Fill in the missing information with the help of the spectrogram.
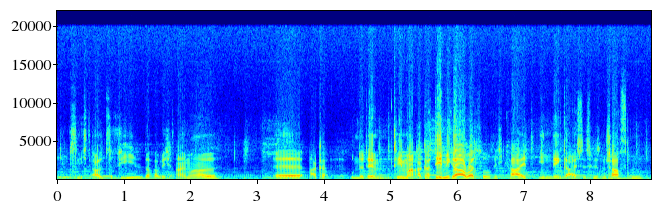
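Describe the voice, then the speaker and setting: Soft music plays in the background as a man from southwest Germany casually reads event listings on community radio. His voice is mid-range and his pace moderate, and he stumbles and self-corrects through these informal live announcements.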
